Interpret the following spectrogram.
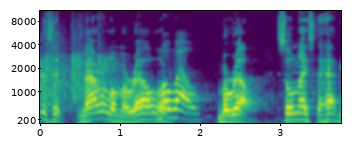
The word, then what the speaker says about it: Marel: Now, am I pronouncing it right? Is it Marel or Marel? Marel.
